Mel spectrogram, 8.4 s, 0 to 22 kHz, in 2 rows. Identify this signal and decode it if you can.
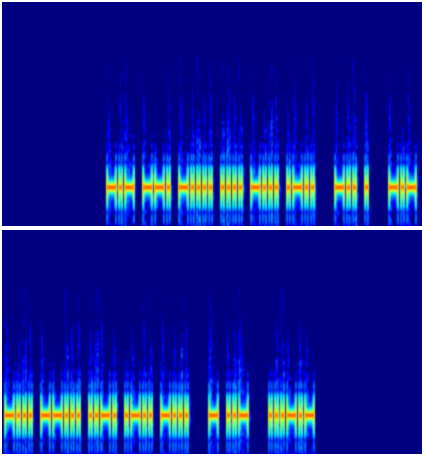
Morse code, heard as a keyed tone, about 38 wpm, 700 Hz. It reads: KG6HBL DE KB7FLB TU <SK>
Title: Practice QSO - Exchange 4 - Ending - 40wpm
